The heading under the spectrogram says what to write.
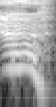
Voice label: Pain, Battle Barks; Warframe; BaroDefense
